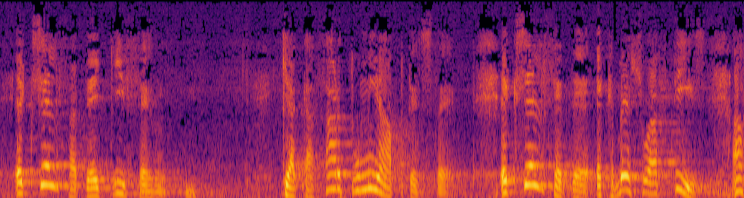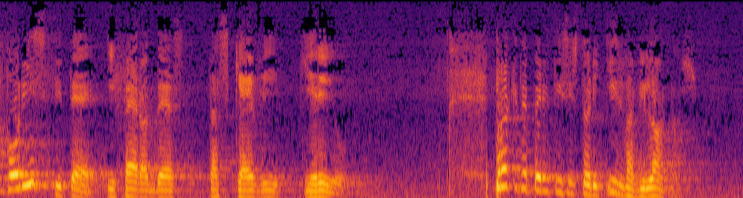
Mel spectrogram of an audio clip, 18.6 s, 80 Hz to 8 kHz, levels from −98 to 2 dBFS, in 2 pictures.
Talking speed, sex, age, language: 70 wpm, male, 50-69, Greek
